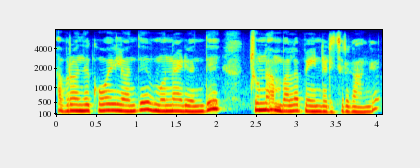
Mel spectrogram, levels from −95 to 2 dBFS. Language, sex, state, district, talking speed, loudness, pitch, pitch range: Tamil, female, Tamil Nadu, Kanyakumari, 130 wpm, -11 LUFS, 205 Hz, 195-235 Hz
